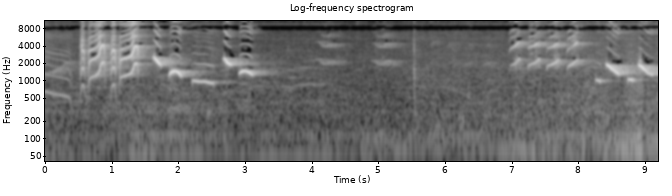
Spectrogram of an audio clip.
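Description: A Black-throated laughingthrush sings loud, rich whistles and quick downslurred notes in two lively bursts, with a brief quiet gap between them.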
